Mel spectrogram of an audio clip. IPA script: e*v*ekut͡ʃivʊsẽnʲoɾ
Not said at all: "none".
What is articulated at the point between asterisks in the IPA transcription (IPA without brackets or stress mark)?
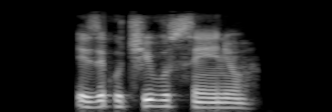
z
